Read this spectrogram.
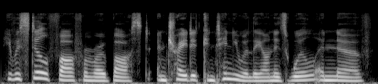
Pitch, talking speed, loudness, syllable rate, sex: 195 Hz, 220 wpm, -15 LUFS, 5.5 syllables/s, female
